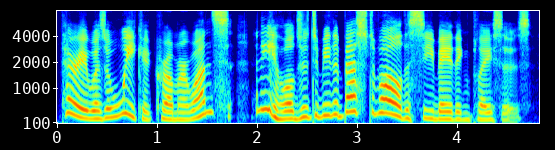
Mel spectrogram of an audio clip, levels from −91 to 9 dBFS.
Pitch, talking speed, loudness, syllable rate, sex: 250 Hz, 260 wpm, -18 LUFS, 5.8 syllables/s, female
